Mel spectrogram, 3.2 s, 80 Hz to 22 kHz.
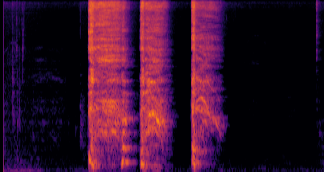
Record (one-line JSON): {"three_cough_length": "3.2 s", "three_cough_amplitude": 32768, "three_cough_signal_mean_std_ratio": 0.46, "survey_phase": "beta (2021-08-13 to 2022-03-07)", "age": "18-44", "gender": "Male", "wearing_mask": "No", "symptom_none": true, "smoker_status": "Never smoked", "respiratory_condition_asthma": false, "respiratory_condition_other": false, "recruitment_source": "REACT", "submission_delay": "1 day", "covid_test_result": "Negative", "covid_test_method": "RT-qPCR", "influenza_a_test_result": "Negative", "influenza_b_test_result": "Negative"}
